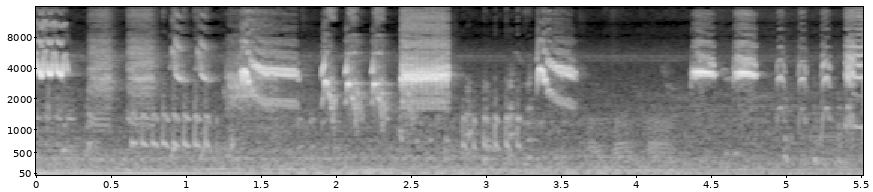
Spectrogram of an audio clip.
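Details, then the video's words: Home-kept Asian pied starling learning to sing: a varied run of harsh squawks and bright whistled notes, some bursts buzzy and broad, others clear, separated by short pauses over faint low background hum. "jalak suren rumahan belajar bunyi"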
